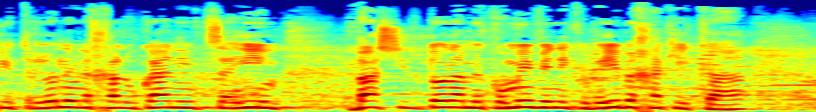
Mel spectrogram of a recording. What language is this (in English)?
Hebrew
